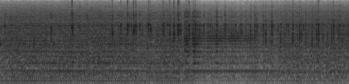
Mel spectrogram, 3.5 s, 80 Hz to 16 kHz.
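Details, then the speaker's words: 2002–2011 Honda CR-V 2.4 at over 230,000 miles, just after a power steering pump replacement, wheel turned lock to lock: hissing, gurgling rush with crackly bursts as air purges from the foamy fluid, then quieting, no whine. "So you can hear the air. Turn it all the way to the right. Alright, you can see the foam there. That's just the air purging out of the power steering fluid."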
